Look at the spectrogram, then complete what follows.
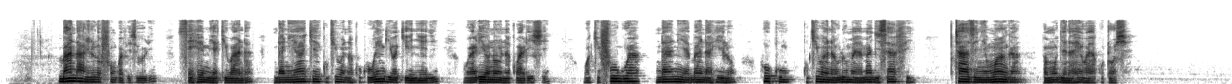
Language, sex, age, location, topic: Swahili, male, 25-35, Dar es Salaam, agriculture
